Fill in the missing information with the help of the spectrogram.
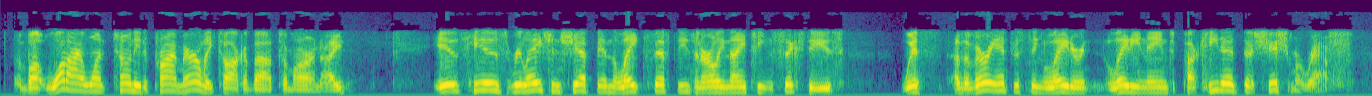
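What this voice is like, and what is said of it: Rough, hoarse voice. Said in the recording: “you hear my voice is a little rough here”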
